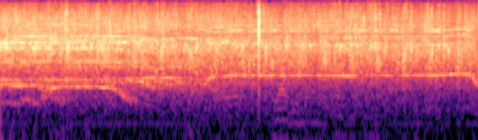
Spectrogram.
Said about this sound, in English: Come on, keep clapping until he gets up. He's never gotten this applause. I want you to give it to him until he gets all the way up here.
